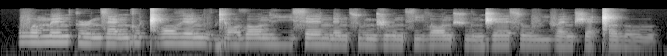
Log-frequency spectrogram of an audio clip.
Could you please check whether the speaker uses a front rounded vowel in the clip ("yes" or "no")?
no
